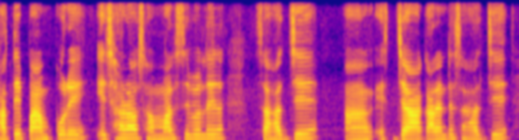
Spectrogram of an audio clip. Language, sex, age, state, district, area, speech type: Bengali, female, 18-30, West Bengal, Uttar Dinajpur, urban, spontaneous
